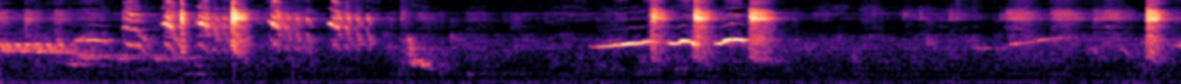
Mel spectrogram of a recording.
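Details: White-rumped shama mating song for training and luring birds: a dense burst of harsh high clicks and a falling note, then warbled rising whistles with clicks, then one upswept whistle.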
